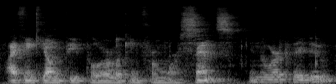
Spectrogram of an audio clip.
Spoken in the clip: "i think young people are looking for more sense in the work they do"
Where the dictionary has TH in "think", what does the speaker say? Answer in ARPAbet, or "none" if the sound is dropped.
TH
